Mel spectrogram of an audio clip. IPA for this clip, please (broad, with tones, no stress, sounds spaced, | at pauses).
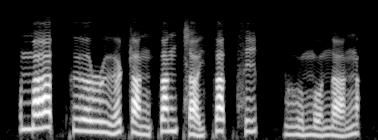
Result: m aː˦˥ t̚ k ɨ˧ ə̯ ɹ ɨ˨˩˦ ə̯ ʈ a˨˩ ŋ t̪ a˧ ŋ c a˨˩˨ j t̪ a˦˥ t̚ s i˦˥ p̚ | ɣ u˨˩˨ m o˨˩˨ n a˨˩˦ ŋ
